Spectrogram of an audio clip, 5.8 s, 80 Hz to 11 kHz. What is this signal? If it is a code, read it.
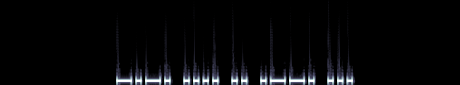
Morse code, heard as a keyed tone, about 21 wpm, 700 Hz. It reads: CHIPS
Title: Easy Words with Hints - 20wpm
